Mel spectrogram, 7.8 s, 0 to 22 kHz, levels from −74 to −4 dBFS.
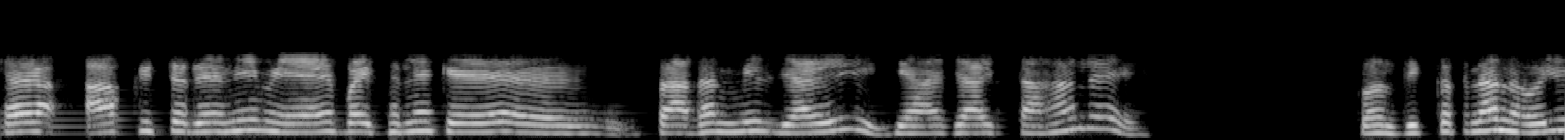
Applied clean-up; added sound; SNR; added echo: neural mask model DeepFilterNet 3.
